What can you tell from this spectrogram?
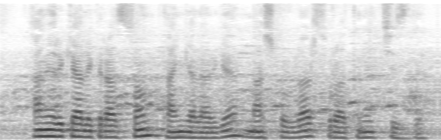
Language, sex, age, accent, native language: Uzbek, male, 25-34, Jizzax, Uzbek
